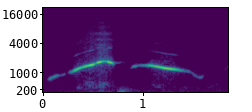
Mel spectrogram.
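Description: A lone, quiet slide-whistle-like tone glides smoothly up, then after a short break slides back down, as in the SpongeBob gag.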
